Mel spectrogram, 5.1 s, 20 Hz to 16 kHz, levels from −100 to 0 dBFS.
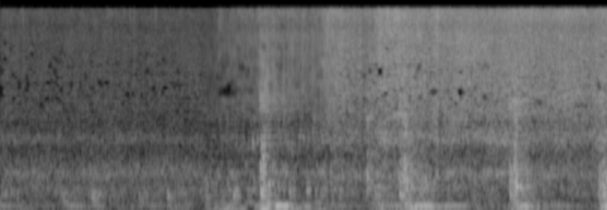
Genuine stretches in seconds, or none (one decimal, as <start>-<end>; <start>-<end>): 0.0-1.7; 2.8-5.1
